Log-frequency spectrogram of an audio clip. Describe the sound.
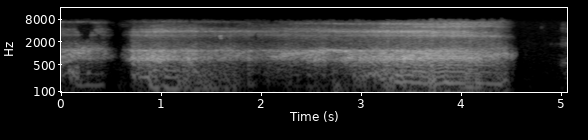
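A voice imitates hissing: a short breathy burst, a brief pause, then one long raspy hiss lasting about four seconds, fairly loud and steady before cutting off abruptly.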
